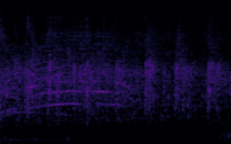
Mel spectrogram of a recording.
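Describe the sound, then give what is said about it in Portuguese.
An audience in a church claps for the Lord Jesus, a steady, dense wash of many hands with no voices rising above it, sustained at an even level throughout. “Será é que você pode dar um aplauso ao Senhor Jesus?”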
